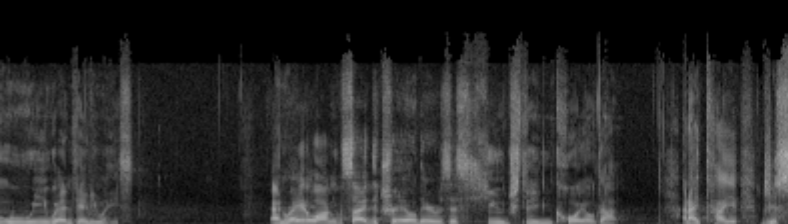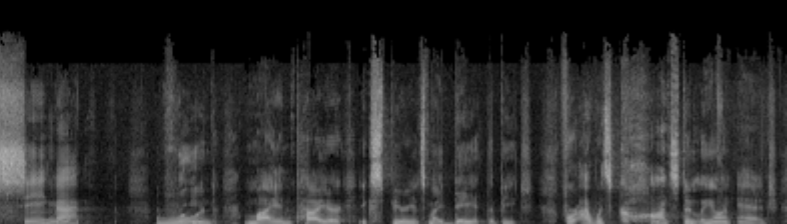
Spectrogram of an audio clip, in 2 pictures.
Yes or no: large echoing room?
yes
